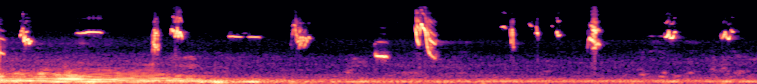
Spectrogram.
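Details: Oriental magpie-robin singing a mixed repertoire of imitations as it dares a rival to fight, tail spread: scattered sharp high chirps, short whistles and one lower fluted note, with a low rumbling drone at the start.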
